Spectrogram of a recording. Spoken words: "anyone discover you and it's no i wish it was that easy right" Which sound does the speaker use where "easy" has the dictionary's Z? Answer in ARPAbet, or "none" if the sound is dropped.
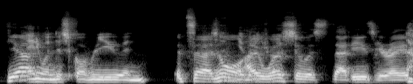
Z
